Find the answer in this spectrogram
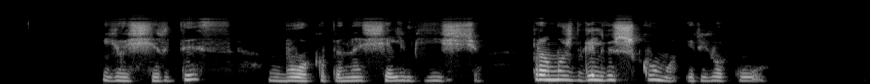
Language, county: Lithuanian, Vilnius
